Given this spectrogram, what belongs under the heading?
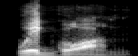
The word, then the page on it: wigwam: American English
